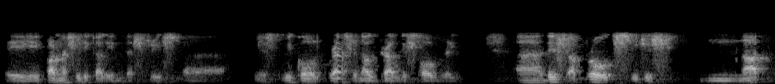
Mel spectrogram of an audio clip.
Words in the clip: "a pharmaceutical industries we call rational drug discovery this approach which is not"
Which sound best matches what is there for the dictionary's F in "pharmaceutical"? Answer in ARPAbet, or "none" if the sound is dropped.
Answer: P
